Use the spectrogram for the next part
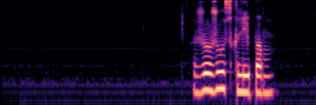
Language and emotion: Russian, neutral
